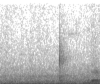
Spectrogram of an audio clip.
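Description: A single sharp click about a second in, over a steady low room hum; a man's voice starts near the end.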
